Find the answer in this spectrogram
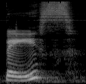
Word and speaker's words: base: Okay, base is spelled B-A-S-E, like that. The E is silent, and it makes A say its name, so I code it like that.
